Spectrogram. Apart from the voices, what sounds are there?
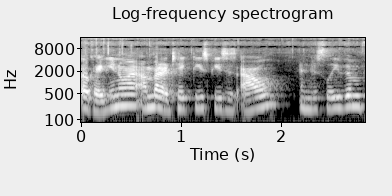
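No distinct noise like a dog, phone or traffic.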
